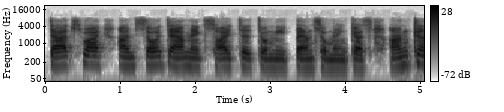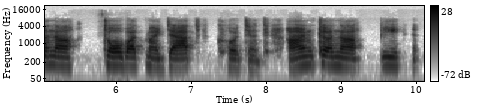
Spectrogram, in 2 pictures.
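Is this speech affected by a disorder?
Yes: cerebral palsy; from birth, involves cerebrum and cerebellum, not expected to walk, now walks with concentration, affects balance and coordination; affects speech.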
